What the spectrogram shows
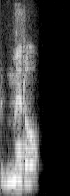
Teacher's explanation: it's very hard for Polish speakers to gain that lateral L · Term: dark L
